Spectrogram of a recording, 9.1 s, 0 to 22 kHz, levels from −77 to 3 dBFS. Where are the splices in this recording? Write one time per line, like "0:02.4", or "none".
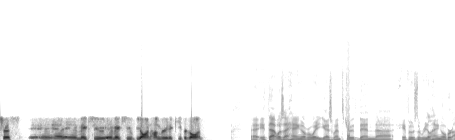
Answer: none

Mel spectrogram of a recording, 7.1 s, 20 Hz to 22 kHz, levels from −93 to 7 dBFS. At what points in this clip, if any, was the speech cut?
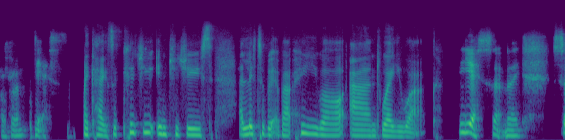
0:00.9

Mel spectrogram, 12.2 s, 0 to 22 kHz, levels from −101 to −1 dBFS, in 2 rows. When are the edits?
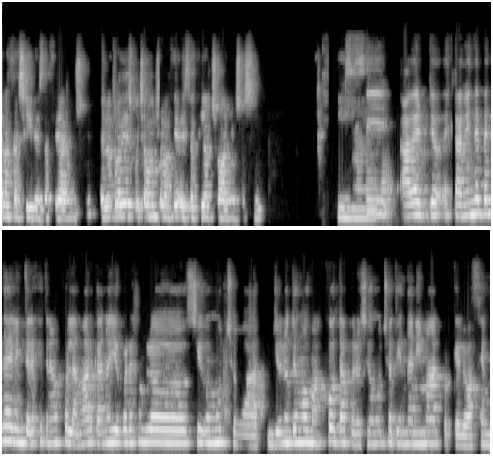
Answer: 0:02.0
0:04.1
0:05.6

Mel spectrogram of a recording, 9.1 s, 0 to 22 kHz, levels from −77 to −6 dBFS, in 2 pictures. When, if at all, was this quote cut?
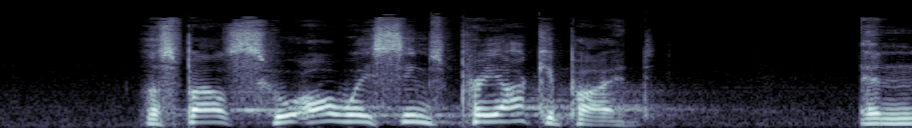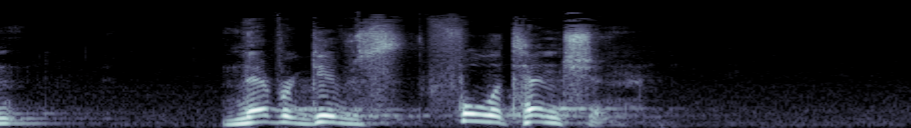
none

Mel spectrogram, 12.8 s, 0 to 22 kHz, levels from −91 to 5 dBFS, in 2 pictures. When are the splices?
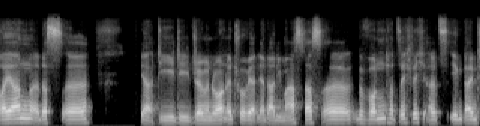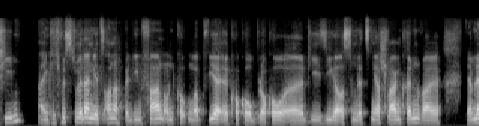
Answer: none

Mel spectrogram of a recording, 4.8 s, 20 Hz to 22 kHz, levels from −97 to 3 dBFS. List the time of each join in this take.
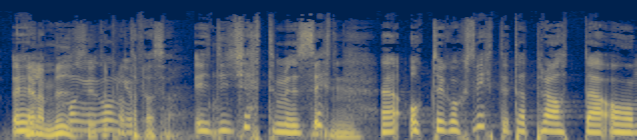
0:01.0
0:03.2
0:03.5

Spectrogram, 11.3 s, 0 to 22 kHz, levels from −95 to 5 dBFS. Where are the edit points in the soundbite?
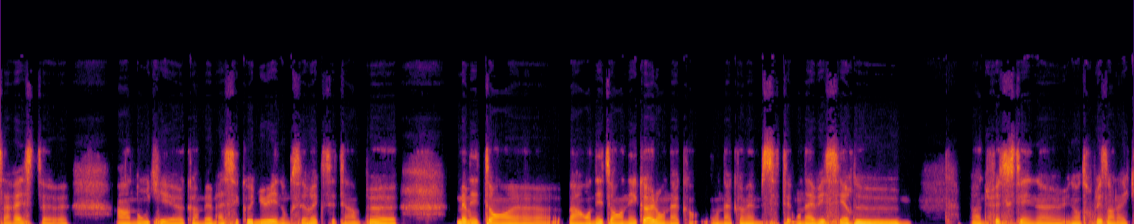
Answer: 0:01.1
0:02.1
0:04.7
0:07.1
0:08.5

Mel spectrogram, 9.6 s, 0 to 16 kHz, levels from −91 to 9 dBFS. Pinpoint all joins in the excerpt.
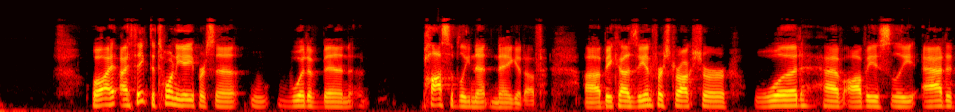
none

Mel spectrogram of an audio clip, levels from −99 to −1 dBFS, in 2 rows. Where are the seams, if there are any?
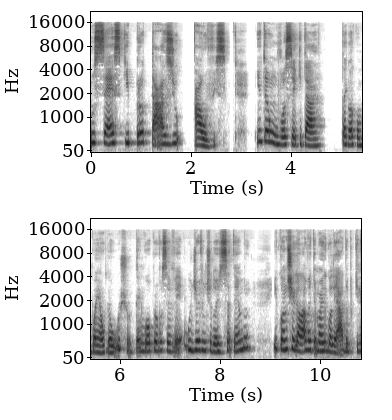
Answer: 0:05.1
0:05.7
0:07.3

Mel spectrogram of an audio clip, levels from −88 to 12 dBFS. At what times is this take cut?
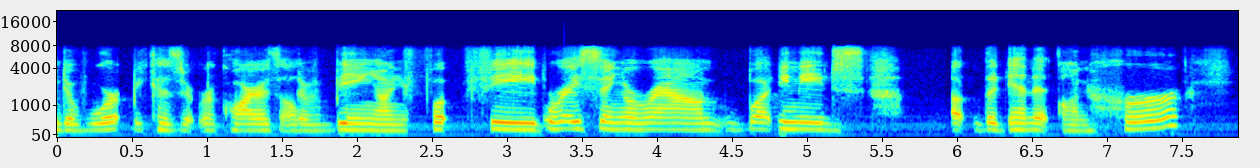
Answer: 0:01.6
0:02.3
0:03.2
0:04.8
0:06.3
0:06.6

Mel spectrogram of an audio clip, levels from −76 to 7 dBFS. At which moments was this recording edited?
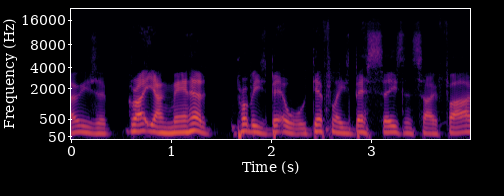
none

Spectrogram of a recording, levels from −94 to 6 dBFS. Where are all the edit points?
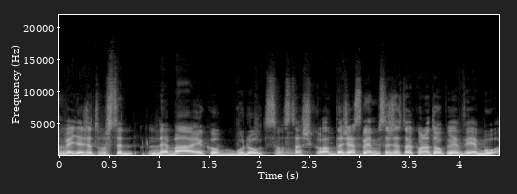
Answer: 0:03.0

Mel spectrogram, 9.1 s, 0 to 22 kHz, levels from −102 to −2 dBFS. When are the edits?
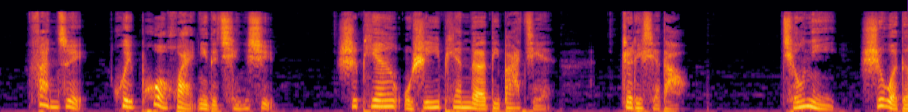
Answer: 0:03.2
0:05.9
0:07.0

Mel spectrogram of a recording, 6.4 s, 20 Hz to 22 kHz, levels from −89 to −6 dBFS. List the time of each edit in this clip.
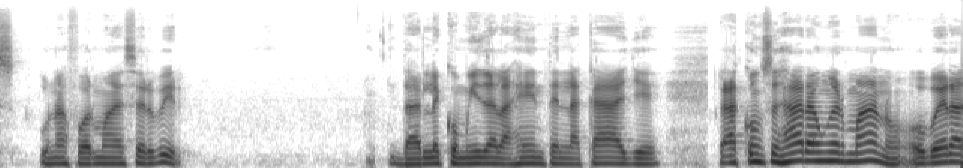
0:04.7

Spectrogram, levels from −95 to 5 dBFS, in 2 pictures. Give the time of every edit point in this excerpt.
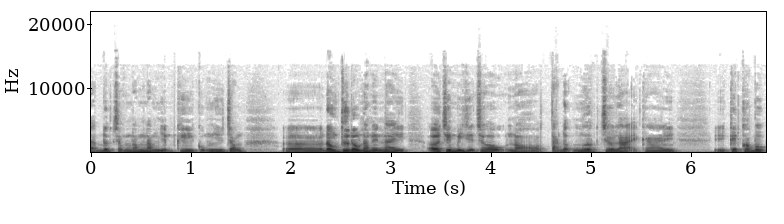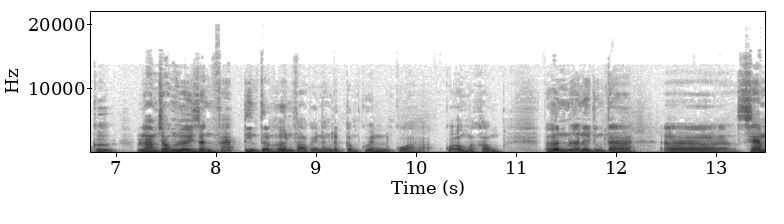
none

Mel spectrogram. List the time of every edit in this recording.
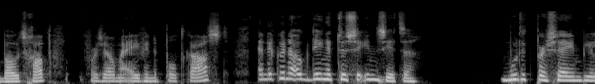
none

